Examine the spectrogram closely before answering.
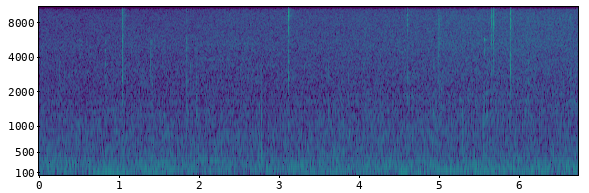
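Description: Crisp vegetable stems snap.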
